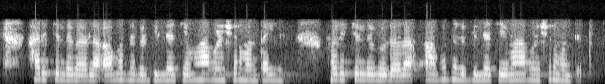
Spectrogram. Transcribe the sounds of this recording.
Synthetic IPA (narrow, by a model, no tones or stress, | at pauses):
haɾit͡ɕənd̪ɾəɡəɽala̰ʔaməd̪nəɡəɾd͡ʑiljat͡semɐɦabʱəɭeɕʋəɾməɳt̪ajelhaɾit͡ɕənd̪ɾəɡoɽalaaməd̪nɐɡəɾd͡ʑiljat͡semɐɦabʱəɭeɕʋəɾm̤əɳt̪at̪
